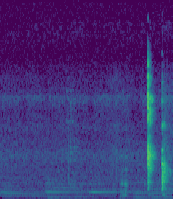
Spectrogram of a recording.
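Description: Faint music playing through an iPod speaker dock, turned down low, with one sharp click near the end.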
